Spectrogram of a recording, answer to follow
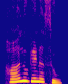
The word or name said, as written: ಹಾಲುಗೆಣಸು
